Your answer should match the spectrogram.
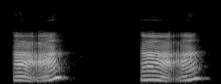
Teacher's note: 3 নম্বর টোন হচ্ছে, এটাকে নিচে নেমে উপরে উঠবে, আ, আ, আ, যেমন হচ্ছে মা, আ, মা মিন্স কি হর্স, ঘোড়া। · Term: third tone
